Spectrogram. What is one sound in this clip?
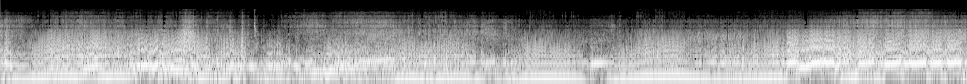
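A car engine revs up and down loudly, heard from inside the car.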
